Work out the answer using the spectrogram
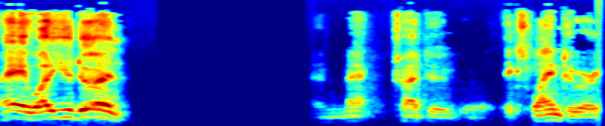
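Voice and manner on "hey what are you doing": mock yell, higher and louder; yelled at him. Lady on porch yells at trespasser, mock shout. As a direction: call out sharply at a stranger in the yard. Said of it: "stood up and yelled at him".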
